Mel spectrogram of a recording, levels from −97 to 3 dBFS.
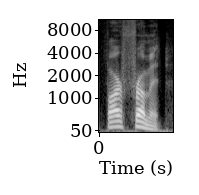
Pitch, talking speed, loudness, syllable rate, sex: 135 Hz, 240 wpm, -16 LUFS, 4.4 syllables/s, male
